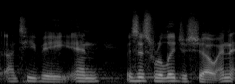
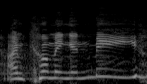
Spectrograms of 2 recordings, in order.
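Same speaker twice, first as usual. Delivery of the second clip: mock ecstatic gym guy; 11 semitones higher, slower than usual. Gym guy fantasizing in mirror.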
